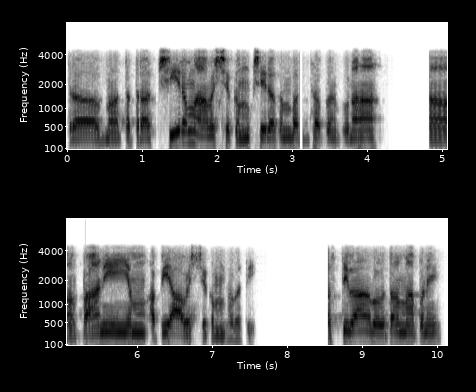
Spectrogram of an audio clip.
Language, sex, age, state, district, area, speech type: Sanskrit, male, 45-60, Karnataka, Uttara Kannada, urban, conversation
